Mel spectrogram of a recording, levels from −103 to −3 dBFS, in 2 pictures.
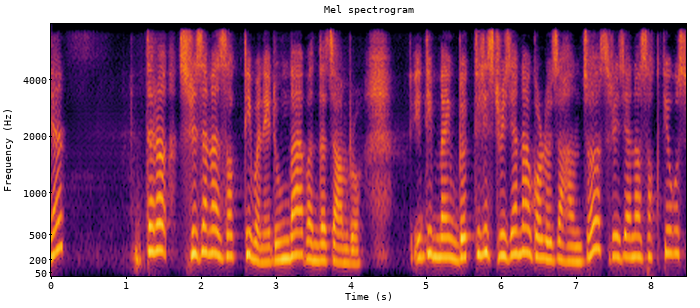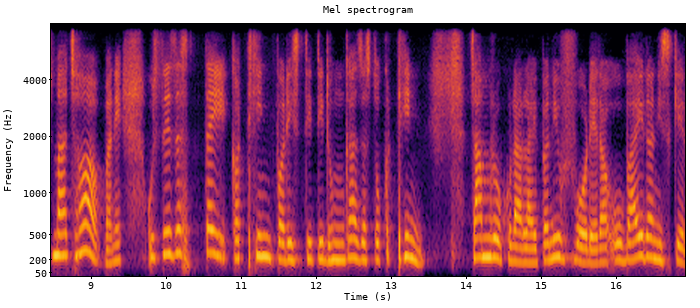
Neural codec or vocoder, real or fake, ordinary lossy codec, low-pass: codec, 24 kHz, 0.5 kbps, DualCodec; fake; none; 7.2 kHz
